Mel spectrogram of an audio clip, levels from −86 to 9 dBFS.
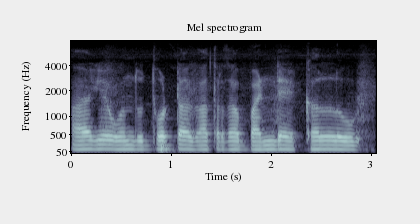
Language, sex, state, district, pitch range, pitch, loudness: Kannada, male, Karnataka, Koppal, 110-115 Hz, 110 Hz, -18 LUFS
